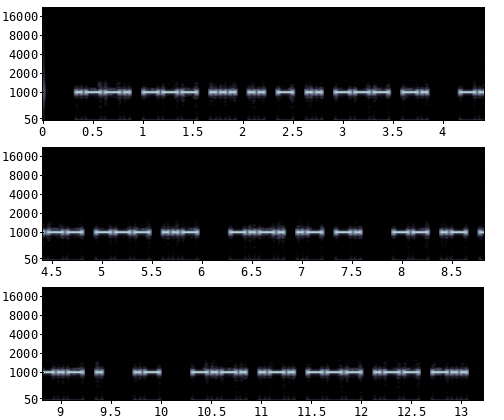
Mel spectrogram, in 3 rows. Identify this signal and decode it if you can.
Morse code, heard as a keyed tone, about 25 wpm, 1000 Hz. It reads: POSITION YOU CAN MAKE A CROWD
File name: qotdfiles / 25wpm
